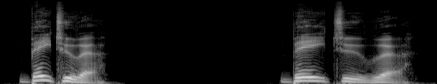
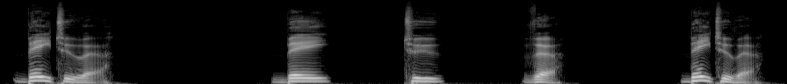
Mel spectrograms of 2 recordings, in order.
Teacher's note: There is a light emphasis on the first syllable.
